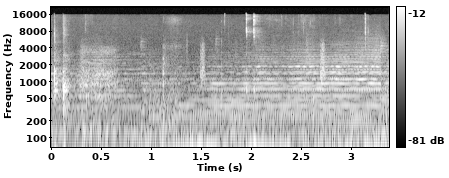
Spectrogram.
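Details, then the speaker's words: Hard drive after a powerful magnet was brought near it: disc spins with a steady hum while sharp irregular ticks repeat, the head moving in and out; computer won't read the drive, possible damage, not confirmed. "I don't know if you could hear that ticking sound inside I'm not 100% sure what that means"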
